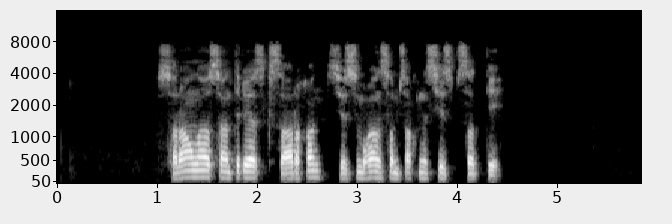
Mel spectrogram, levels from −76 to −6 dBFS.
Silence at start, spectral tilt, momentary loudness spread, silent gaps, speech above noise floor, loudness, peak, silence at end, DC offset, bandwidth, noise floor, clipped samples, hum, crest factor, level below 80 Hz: 1 s; -4.5 dB/octave; 8 LU; none; 60 dB; -16 LUFS; -2 dBFS; 1.4 s; under 0.1%; 8.2 kHz; -75 dBFS; under 0.1%; none; 16 dB; -60 dBFS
